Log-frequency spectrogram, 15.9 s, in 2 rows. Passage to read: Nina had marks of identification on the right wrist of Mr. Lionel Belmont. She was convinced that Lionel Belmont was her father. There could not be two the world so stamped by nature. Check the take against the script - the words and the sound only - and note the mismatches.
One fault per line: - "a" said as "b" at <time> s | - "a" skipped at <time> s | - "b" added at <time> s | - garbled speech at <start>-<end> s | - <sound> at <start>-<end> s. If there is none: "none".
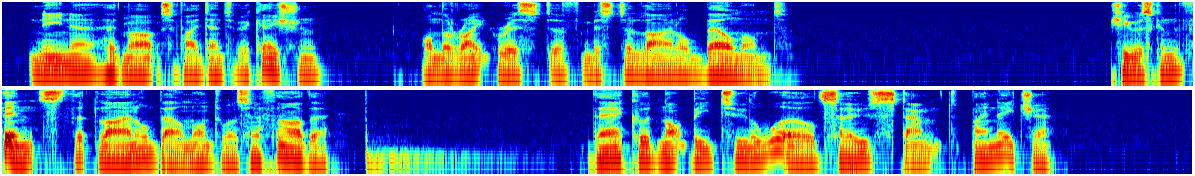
- thud at 10.4-11.7 s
